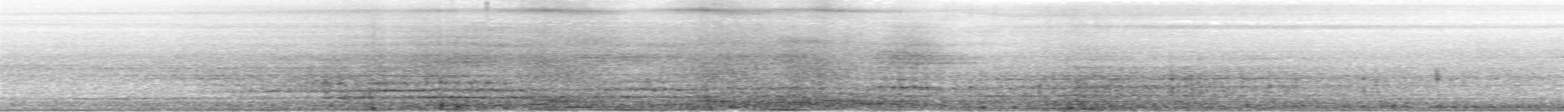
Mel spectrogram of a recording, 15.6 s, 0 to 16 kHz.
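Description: Northern Class 195 diesel multiple unit passing close at speed: engine and wheels on the rails growing louder, peaking a few seconds in, then fading as it moves away. A thin high whine sounds while it is closest.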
